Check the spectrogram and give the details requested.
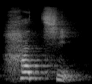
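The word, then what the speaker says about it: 八: Et ça tombe bien, car 8, ça se prononce hachi.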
